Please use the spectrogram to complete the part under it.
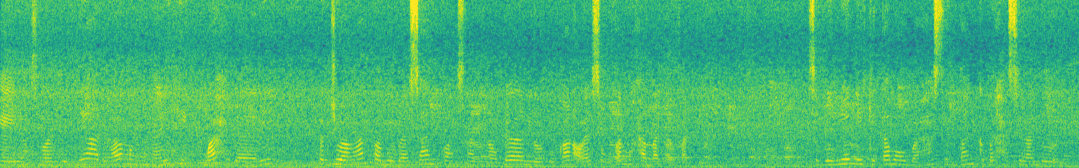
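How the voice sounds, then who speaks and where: A young woman speaks in a fairly high voice over loud background noise. She explains things informally, like a student presenter talking to peers. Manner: colloquial, explanatory. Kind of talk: informal educational talk. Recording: noisy recording with ambient vehicle-like rumble.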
